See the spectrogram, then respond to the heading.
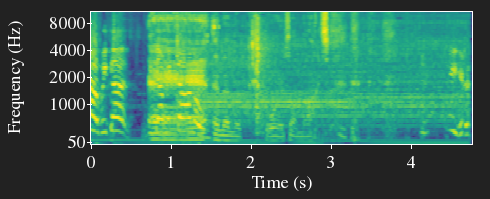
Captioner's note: electric Door Lock Buzzer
